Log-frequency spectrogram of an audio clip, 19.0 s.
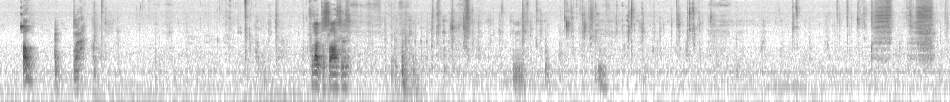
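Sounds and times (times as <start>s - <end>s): faint steady hum: 0.0s - 19.0s
chewing and mouth clicks: 2.0s - 6.2s, 8.5s - 18.2s.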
